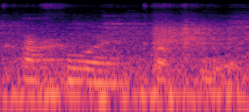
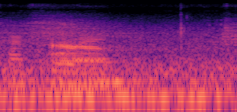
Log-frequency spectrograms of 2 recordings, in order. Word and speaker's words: Carrefour: Oh, no, I should pronounce that. Carrefour. Yeah, Carrefour.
